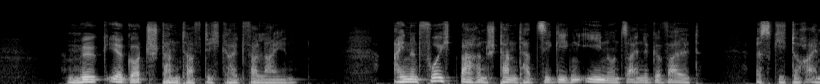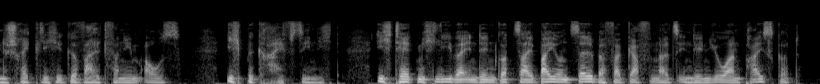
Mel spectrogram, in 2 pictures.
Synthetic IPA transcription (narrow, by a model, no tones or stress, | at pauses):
møːk̚tʔiːɐɡɔtʃtanthaftɪçkʰaɪtfɛɐla̰ɪən | ʔaɪnənfʊɐçt̚b̥aːʁənʃtanthatz̥iːɡeːɡŋ̩ʔiːnʊntz̥aɪnəɡəvalt | ʔɛsɡ̥eːt̚d̥ɔχʔa̰ɪnəʃʁ̥ɛkʰlɪçəɡəvaltfɔniːmʔa̰ʊs | ʔɪçb̥əɡʁaɪfəz̥iːnɪçt | ʔɪçtʰɛːtmɪçliːbɐɪndeːnɡɔtz̥aɪbaɪʊnsz̥ɛlbɐfɛɐɡafn̩alsɪndeːnjoːanpʁ̥aɪsɡ̥ɔt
